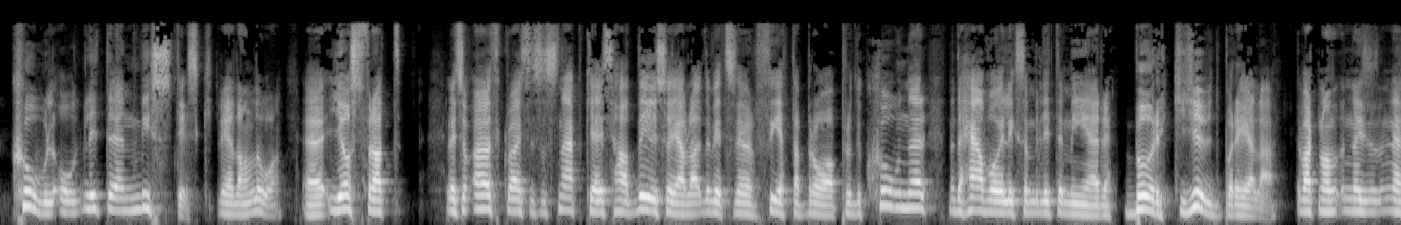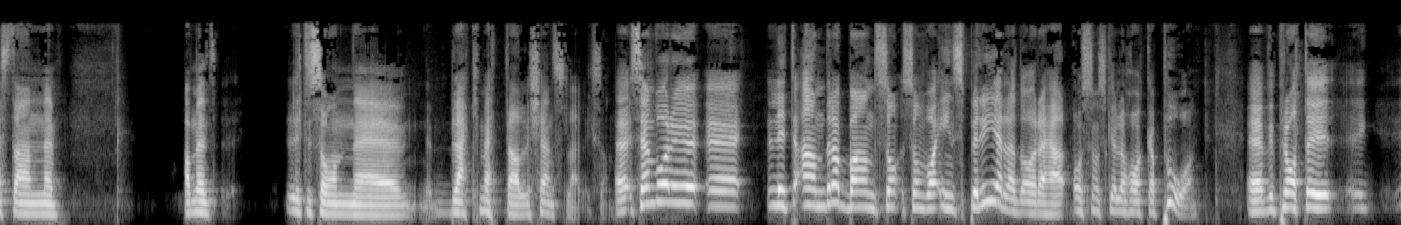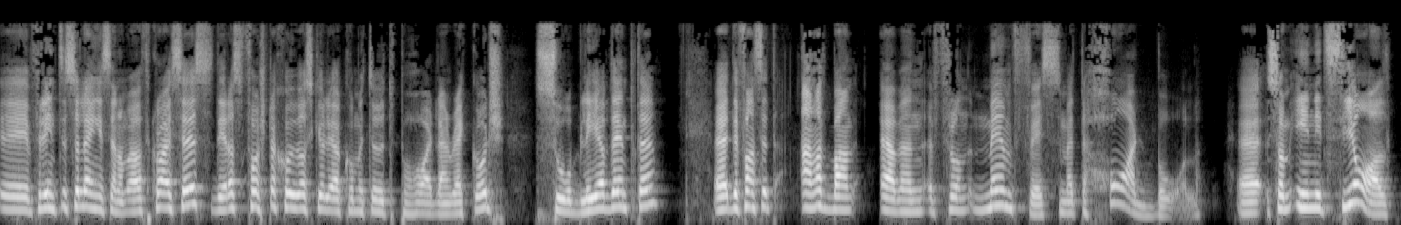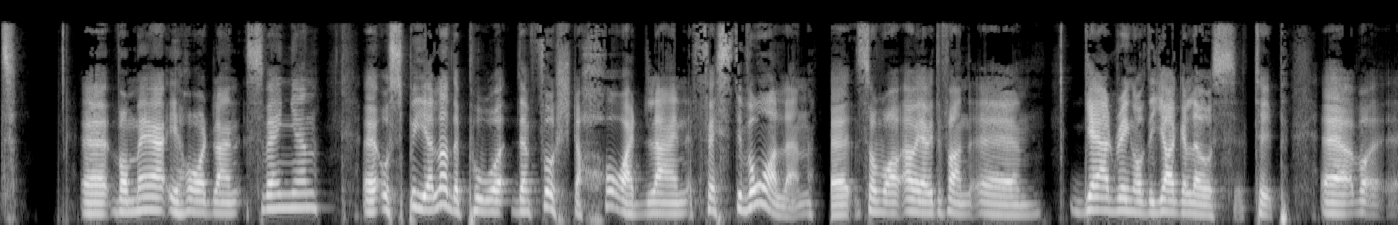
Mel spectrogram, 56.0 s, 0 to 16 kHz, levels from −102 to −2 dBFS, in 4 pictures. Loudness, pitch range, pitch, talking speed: -19 LUFS, 135-195 Hz, 155 Hz, 150 wpm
